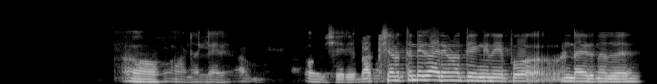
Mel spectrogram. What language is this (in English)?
Malayalam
